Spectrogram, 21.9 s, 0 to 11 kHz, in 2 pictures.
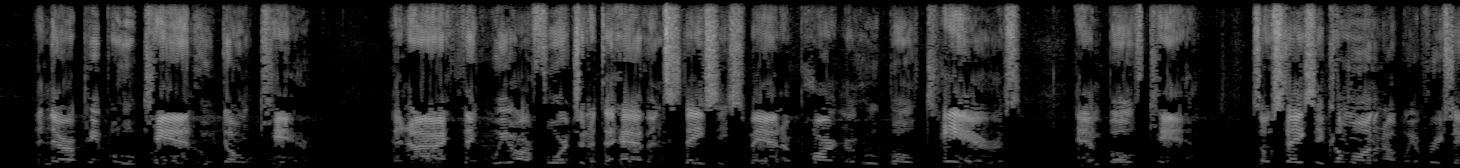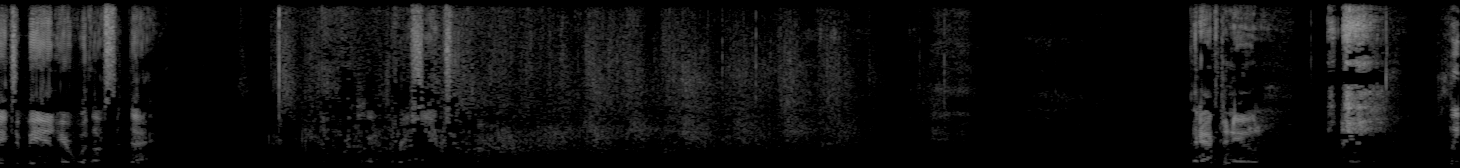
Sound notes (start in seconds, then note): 15.5 audience applauds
